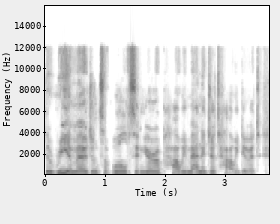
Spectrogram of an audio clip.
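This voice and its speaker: A woman with a South African accent speaks at a moderate pace in a monotone, flat intonation over a quiet background. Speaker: sheep and cattle rancher, livestock guardian dog expert. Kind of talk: presentation. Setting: online presentation with screen share.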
